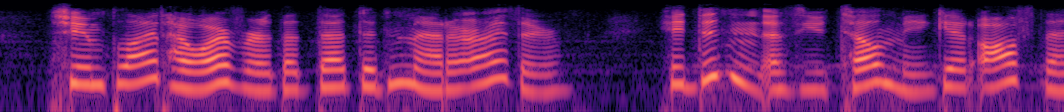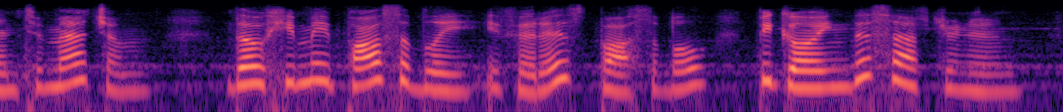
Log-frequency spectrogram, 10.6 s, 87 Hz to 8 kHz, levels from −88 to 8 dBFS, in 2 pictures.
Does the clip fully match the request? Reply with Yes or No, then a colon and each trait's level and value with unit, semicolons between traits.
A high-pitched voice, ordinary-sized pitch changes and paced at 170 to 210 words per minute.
Yes: high, 240 Hz; average, 4.3 semitones; average, 175 wpm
